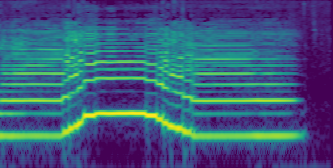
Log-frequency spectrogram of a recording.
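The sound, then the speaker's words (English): A wooden B-flat clarinet about a metre long plays alone: a low, clear, reedy sustained note steps up to a higher one, then drops back to the first before stopping. “So what I have here is I have a normal B-flat clarinet. It's about a metre long, made of wood, and it sounds like this when you play it.”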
